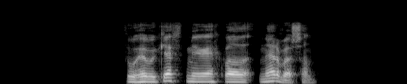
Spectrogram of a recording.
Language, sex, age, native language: Icelandic, male, 40-49, Icelandic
